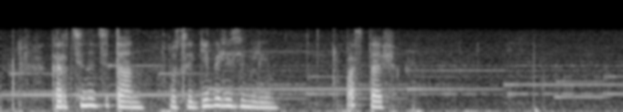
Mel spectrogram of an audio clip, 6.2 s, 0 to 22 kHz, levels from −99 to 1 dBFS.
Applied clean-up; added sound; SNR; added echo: none; none; none; none.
